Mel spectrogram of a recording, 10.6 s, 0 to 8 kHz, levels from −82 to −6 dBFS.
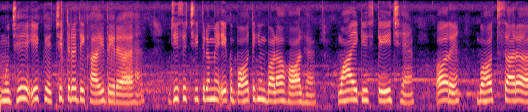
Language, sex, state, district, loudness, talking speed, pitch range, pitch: Hindi, female, Uttar Pradesh, Muzaffarnagar, -14 LUFS, 135 wpm, 195-240 Hz, 215 Hz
